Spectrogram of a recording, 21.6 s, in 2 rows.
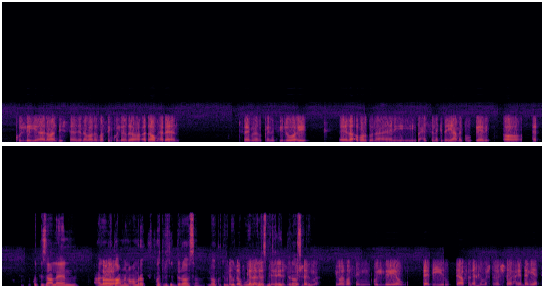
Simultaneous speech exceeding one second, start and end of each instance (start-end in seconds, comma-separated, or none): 15.3-17.0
